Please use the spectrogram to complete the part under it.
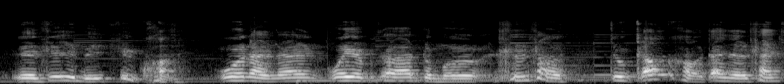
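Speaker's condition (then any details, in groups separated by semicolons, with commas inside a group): Cerebral palsy; edited for fluency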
